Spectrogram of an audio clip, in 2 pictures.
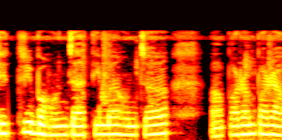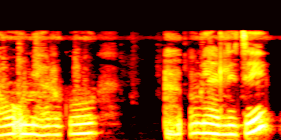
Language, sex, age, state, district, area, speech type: Nepali, female, 30-45, West Bengal, Darjeeling, rural, spontaneous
